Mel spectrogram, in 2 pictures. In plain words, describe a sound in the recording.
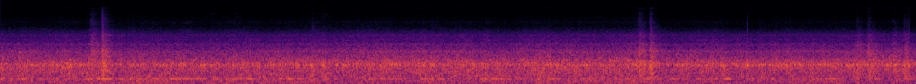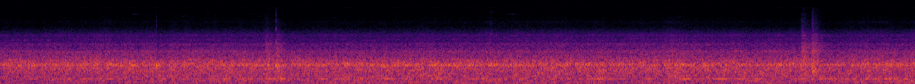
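Train wheels click over rail joints at intervals.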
